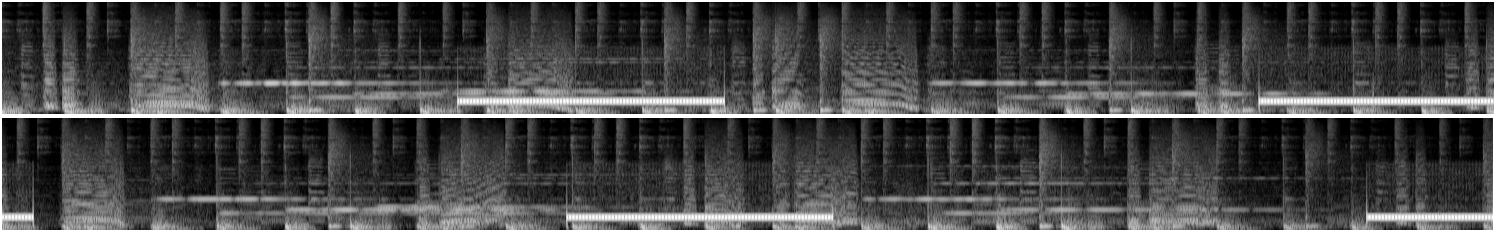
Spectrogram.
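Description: Ringback tone of an outgoing phone call: a steady mid-pitched tone sounds in long two-second bursts at even intervals, three full and a fourth cut off, over a busy rhythmic background.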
